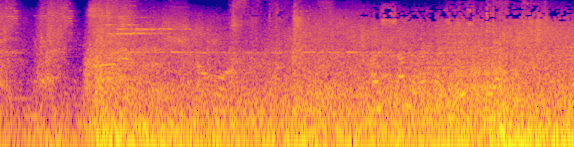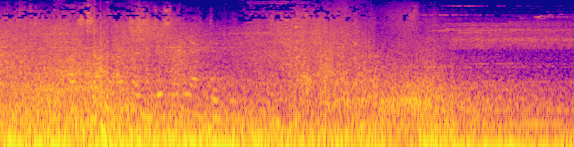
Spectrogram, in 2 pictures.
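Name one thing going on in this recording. A large crystal structure explodes with a loud rumbling blast.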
